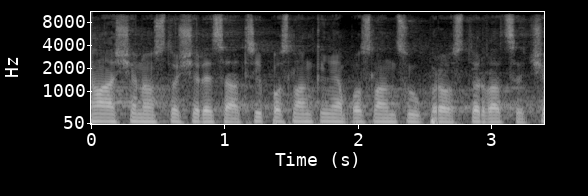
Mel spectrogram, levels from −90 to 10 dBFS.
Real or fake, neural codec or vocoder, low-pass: real; none; 9.9 kHz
